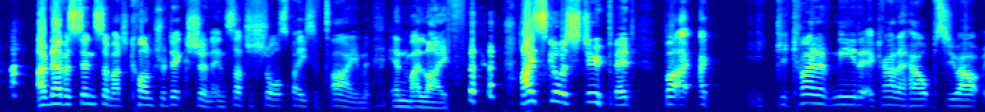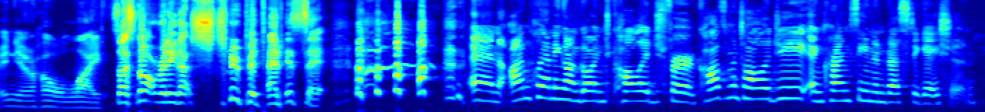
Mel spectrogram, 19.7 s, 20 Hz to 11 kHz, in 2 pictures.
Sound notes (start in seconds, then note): 0.0 laughs; 3.7 breath; 4.5 laughs; 12.4 laughs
